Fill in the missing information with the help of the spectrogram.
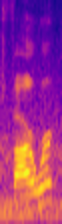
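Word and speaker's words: Vaarwerk: Uh, just for the chroma keys, my name is spelled T O D V in Victor, A A R W E R K, pronounced Varwork.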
